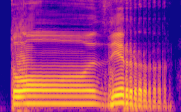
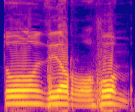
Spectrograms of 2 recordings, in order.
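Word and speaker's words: تنذرهم: Kemudian pada lafal zir di sini ada huruf ro yang sukun didahului dengan kasrah. Maka ini kita namakan dengan ro tarqi. Ro yang tipis dalam pelafalannya. Jangan dibaca tunzir. Maaf tunzirhum. Tunzirhum. Ahah. Ini tebal rnya harusnya tipis. Tunzir ar. Ya. Kalau ar itu tebal. Ir ir tipis.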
